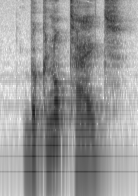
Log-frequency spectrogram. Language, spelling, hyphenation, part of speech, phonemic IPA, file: Dutch, beknoptheid, be‧knopt‧heid, noun, /bəˈknɔptˌɦɛi̯t/, Nl-beknoptheid.ogg
- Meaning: conciseness, brevity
